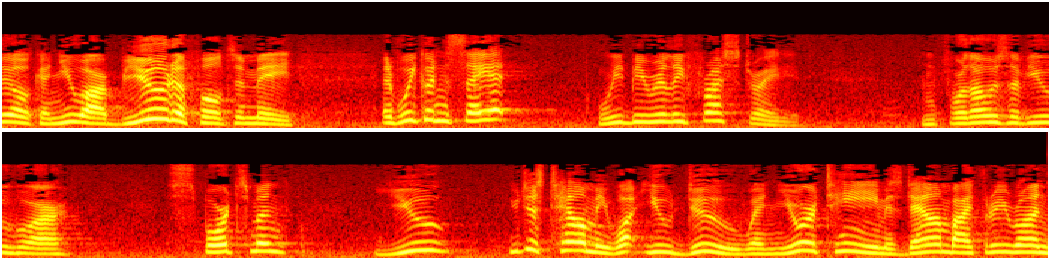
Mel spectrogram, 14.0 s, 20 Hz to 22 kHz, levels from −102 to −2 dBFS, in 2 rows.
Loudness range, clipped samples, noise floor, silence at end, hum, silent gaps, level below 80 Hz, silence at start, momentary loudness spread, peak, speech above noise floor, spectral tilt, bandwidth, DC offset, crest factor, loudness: 6 LU; under 0.1%; -49 dBFS; 0 s; none; none; -52 dBFS; 0 s; 13 LU; -2 dBFS; 29 dB; -6.5 dB/octave; 8 kHz; under 0.1%; 18 dB; -20 LUFS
